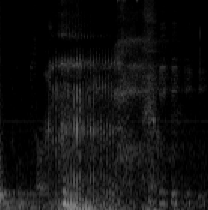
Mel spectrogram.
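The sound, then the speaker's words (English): A person imitates a cat's purr with a low, rumbling rattle, swelling after a short pause and fading over a couple of seconds, with faint background noise. “Yeah, you can purr really nice. Again, please. Do it again.”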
